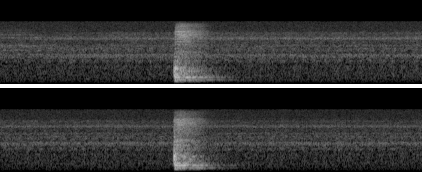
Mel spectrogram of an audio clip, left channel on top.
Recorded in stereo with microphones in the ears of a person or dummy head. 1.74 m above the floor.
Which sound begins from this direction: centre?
A snare drum, at 1.7 s.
